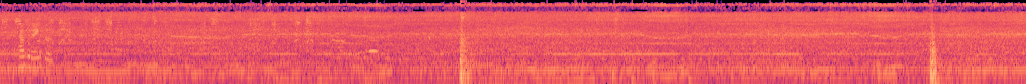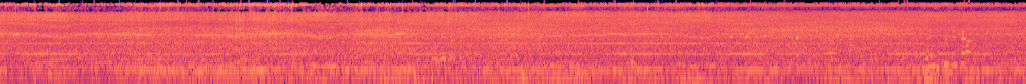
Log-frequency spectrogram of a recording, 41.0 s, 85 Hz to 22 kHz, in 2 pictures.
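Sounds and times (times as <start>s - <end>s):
vacuum cleaner on carpet: 0.0s - 41.0s
sharp knocks: 9.2s - 10.4s, 18.6s - 19.2s.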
